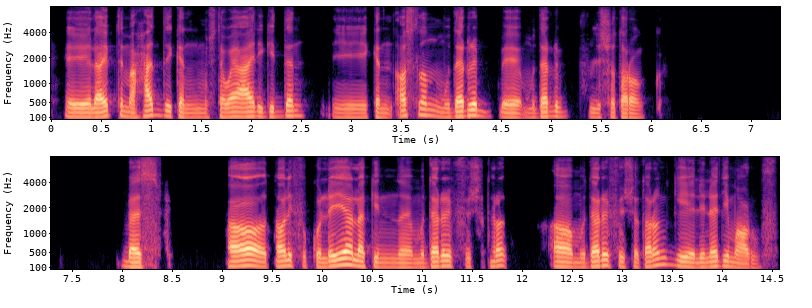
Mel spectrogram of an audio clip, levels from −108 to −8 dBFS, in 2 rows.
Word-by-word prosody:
آآ، 115 0 +2
لاعبت 115 +5 +2
مع 115 -5 -2
حد 140 +4 0
كان 110 -4 -4
مستواه 115 +2 -2
عالي 125 +1 +2
جدًا 130 +4 -3 0.3
آآ، 105 -1 -8
كان 110 -1 -5
أصلًا 145 0 -2
مدرب 130 +3 +1
مدرب 110 +4 -2 0.2
للشطرنج. 105 -2 -5 2.1
بس، 120 -2 +2 0.7
آه 135 -1 +8
طالب 135 +3 +1
في 130 - -21
الكلية، 135 +8 +4
لكن 120 -6 -1 0.2
مدرب 125 +5 +1
في 115 - -19
الشطرنج 130 +5 -5 0.5
آه، 120 -2 +3
مدرب 125 +6 +2
في 135 - -20
الشطرنج 150 +6 -4
لنادي 125 +2 0
معروف. 100 -4 -4
120 Hz, 120 wpm, -22 LUFS, 110-135 Hz, 2.1 s, آه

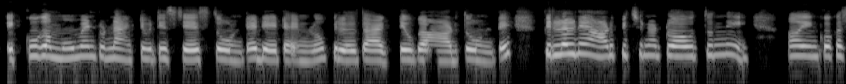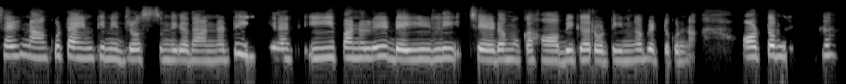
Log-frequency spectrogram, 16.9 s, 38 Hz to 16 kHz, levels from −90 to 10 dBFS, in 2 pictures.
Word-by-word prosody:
ఎక్కువగా 290 +1 +2
మూవ్మెంట్ 280 +4 -2
ఉన్న 255 0 -2
యాక్టివిటీస్ 235 +2 -3
చేస్తూ 445 - +3
ఉంటే, 205 +3 -4
డే 225 - +6
టైంలో 205 +1 -4
పిల్లలతో 220 -1 +1
యాక్టివ్‌గా 225 +3 +1 0.2
ఆడుతూ 200 +4 0
ఉంటే, 195 +7 +1 0.4
పిల్లల్ని 335 +2 +5
ఆడిపిచ్చినట్టు 300 +1 -3
అవుతుంది. 310 +3 -3 0.5
ఆహ్, 295 0 +1
ఇంకొక 285 +1 0
సైడ్ 290 +1 +2
నాకు 255 +2 -3
టైంకి 255 0 0
నిద్రొస్తుంది 225 0 -3
గదా! 215 0 -2
అన్నట్టు 220 +10 -4
ఈ - - 0 0.3
యా 240 - 0 0.3
ఈ - - -1 0.2
పనులే 255 +1 +3 0.2
డైలీ 230 +2 +2 0.2
చేయడం 230 0 +3
ఒక 215 0 -3
హాబీగా, 215 +1 +2
రొటీన్‌గా 210 +2 -3
పెట్టుకున్నా. 200 -2 -6 0.6
ఆటోమేటిక్‌గా 285 +2 +1
245 Hz, 120 wpm, -24 LUFS, 220-285 Hz, 0.6 s, డే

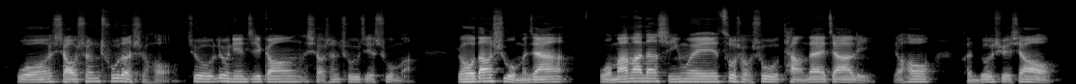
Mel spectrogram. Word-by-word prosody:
我 115 +2 0
小 125 -3 +2
升 140 +5 -3
初 145 +1 -3
的 140 -3 +4
时 135 +2 -9
候。 145 +1 -12
就 135 -3 -1
6 145 +2 +1
年 125 -1 -1
级 125 +1 -2
刚 125 -1 -1
小 125 -5 -6
升 115 +3 -7
初 115 0 -5
结 105 -2 -6
束 115 +3 -7
嘛。 95 - -13 0.4
然 125 +1 +1
后 130 - +7
当 140 +2 +6
时 145 -1 -3
我 120 - +3
们 105 0 -3
家， 120 +1 +3 0.2
我 115 -1 -2
妈 120 +3 +5
妈 140 +1 +5
当 140 0 +2
时 140 -3 -5
因 130 +2 -3
为 130 0 +2
做 135 +2 0
手 115 -5 -4
术 120 +3 -1
躺 105 -3 -1
在 120 0 +3
家 115 0 +3
里。 110 +3 -6
然 105 -5 -8
后 125 0 -2 0.2
很 105 -2 -8
多 115 +4 -1
学 120 -4 -3
校 120 - 0
125 Hz, 245 characters per minute, -23 LUFS, 115-130 Hz, 0.4 s, 后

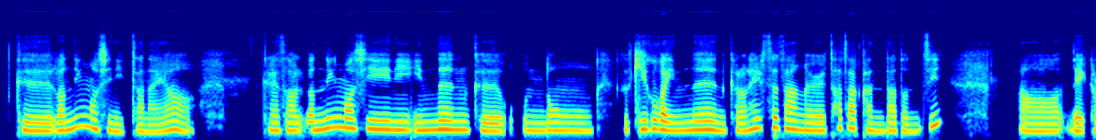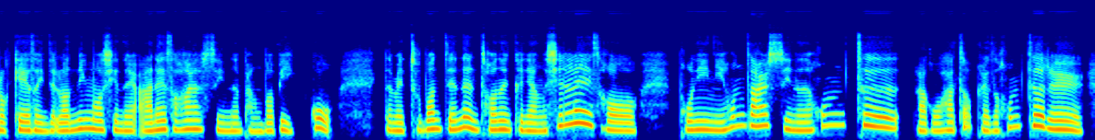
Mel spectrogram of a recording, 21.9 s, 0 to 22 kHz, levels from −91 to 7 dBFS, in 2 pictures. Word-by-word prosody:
그 190 -4 0
러닝 240 +9 0
머신 220 -6 -2
있잖아요. 180 +4 -4 0.7
그래서 195 -2 -3
러닝 225 +7 +1
머신이 225 -4 +2
있는 210 +1 +2
그 185 -3 0 0.2
운동 195 -1 -3 0.3
그 205 - -5
기구가 225 +1 +3
있는 200 +1 +1
그런 185 +2 -3
헬스장을 230 -6 +1
찾아간다든지 195 - -3 0.8
아 180 0 -2
네 180 -1 +1
그렇게 200 +1 -1
해서 200 0 +1
이제 185 +1 -3
러닝 200 +5 +2
머신을 210 -4 0
안에서 215 +3 +1
할 225 +1 +1
수 220 - -9
있는 185 -1 -3
방법이 190 +2 -4
있고 235 +7 -1 0.4
그다음에 195 -3 -2
2 205 - -7
번째는 230 +1 +2
저는 215 0 +1
그냥 190 -3 -1
실내에서 280 - +3 0.4
본인이 210 -1 +1
혼자 305 +6 +1
할 310 +1 +4
수 235 -6 -4
있는 200 -1 +1
홈트라고 275 - 0
하죠. 200 0 -3
그래서 190 -3 -3
홈트를 240 - +3
210 Hz, 280 characters per minute, -23 LUFS, 190-230 Hz, 0.8 s, 할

